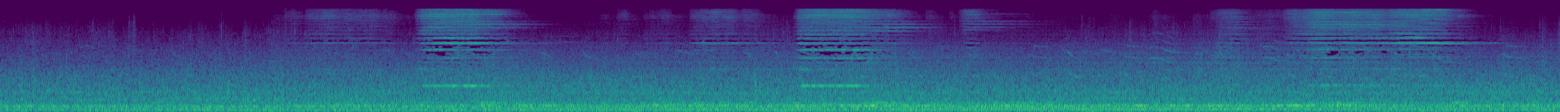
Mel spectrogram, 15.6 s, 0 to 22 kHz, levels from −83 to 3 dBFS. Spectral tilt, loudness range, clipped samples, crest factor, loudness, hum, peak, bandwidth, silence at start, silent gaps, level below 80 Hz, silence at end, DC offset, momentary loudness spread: -5.5 dB/octave; 4 LU; under 0.1%; 16 dB; -26 LUFS; none; -10 dBFS; 16 kHz; 0 s; none; -36 dBFS; 0 s; under 0.1%; 6 LU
